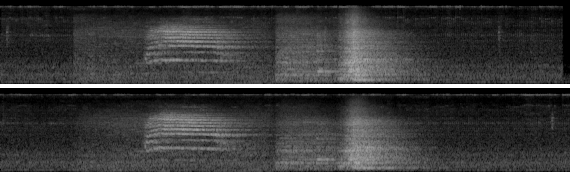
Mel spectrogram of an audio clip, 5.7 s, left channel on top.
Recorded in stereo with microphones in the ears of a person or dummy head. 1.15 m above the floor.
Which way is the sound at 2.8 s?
20° left (ahead or behind).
